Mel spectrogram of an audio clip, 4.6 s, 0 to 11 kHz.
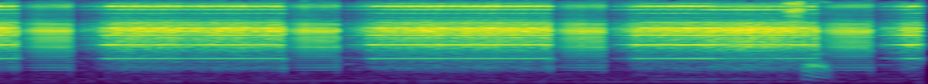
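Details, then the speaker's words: Desulfator connected to a battery bank, picked up on a radio receiver held nearby: steady, evenly spaced buzzing bursts about every 1.3 seconds, matching its LED; normal desulfator pulsing, not the charge controller's tones. "i was wondering whether those funny tones are a desulfating cycle built into this and as it would happen in the same here just here i have a desulfator in action we'll try the radio is definitely the desulfator as it was going the led"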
